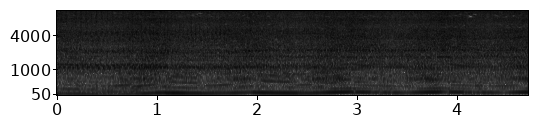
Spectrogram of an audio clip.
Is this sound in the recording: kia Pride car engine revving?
yes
